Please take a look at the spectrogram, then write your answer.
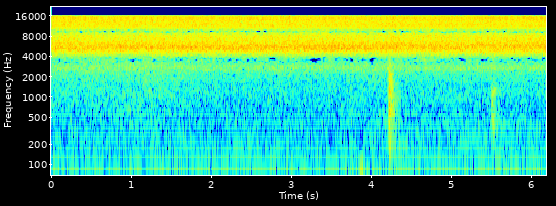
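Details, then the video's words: Cicadas during summer rain in Kyoto, Japan: a dense, unbroken high-pitched buzzing drone holds steady throughout, with two brief sharp taps or drips cutting in near the end. "Cicadas Summer Rain - Zen Sounds of Kyoto, Japan"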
